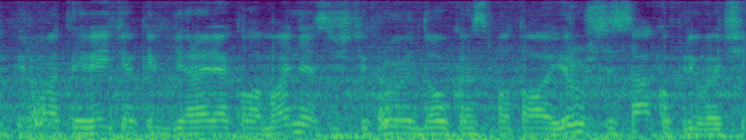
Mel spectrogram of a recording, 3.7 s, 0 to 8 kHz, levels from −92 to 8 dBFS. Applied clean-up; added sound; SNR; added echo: none; Gong; 6 dB; reverberation time 0.2 s.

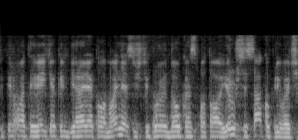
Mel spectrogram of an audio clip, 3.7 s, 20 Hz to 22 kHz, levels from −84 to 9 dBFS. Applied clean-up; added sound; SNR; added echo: neural separator model SepFormer DNS4.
